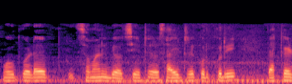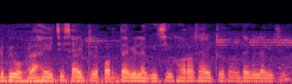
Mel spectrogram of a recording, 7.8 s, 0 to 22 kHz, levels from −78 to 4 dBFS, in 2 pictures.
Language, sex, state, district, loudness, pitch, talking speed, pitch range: Odia, male, Odisha, Khordha, -17 LUFS, 120 Hz, 175 wpm, 115-125 Hz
